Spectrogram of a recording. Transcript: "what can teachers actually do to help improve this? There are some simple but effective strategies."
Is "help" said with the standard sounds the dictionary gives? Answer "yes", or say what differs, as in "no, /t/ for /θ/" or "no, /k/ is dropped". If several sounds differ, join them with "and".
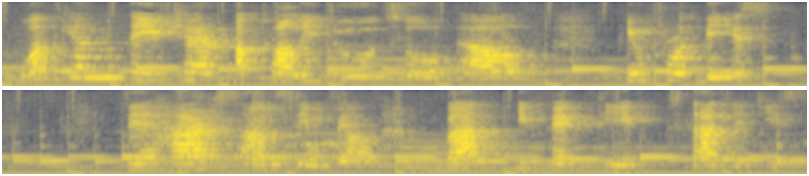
no, /p/ is dropped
